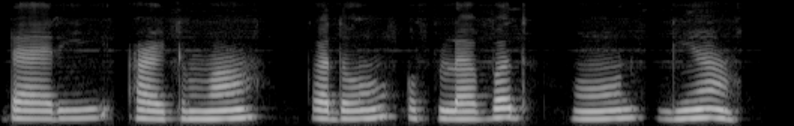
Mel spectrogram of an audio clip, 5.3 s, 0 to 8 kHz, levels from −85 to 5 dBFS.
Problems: constant background noise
